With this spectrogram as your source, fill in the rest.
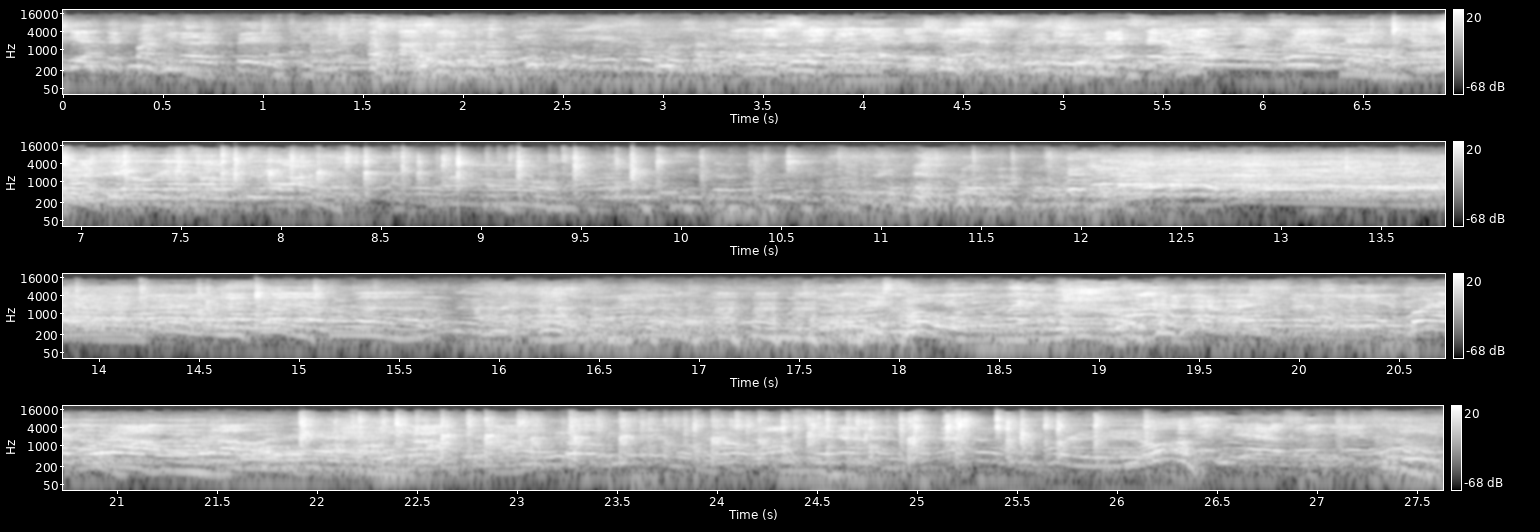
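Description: Several young people talk and chatter at once.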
